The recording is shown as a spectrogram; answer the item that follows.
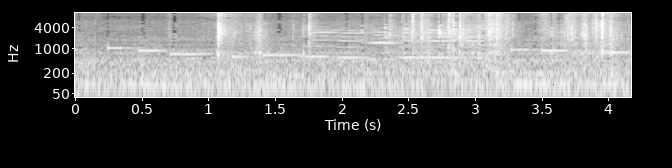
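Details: Tinkling chime-like melody resembling an ice cream van tune plays over a low rumble, broken by sharp clicks and taps, with no animal voice.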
